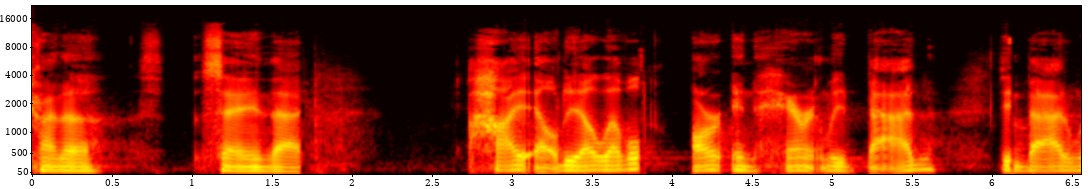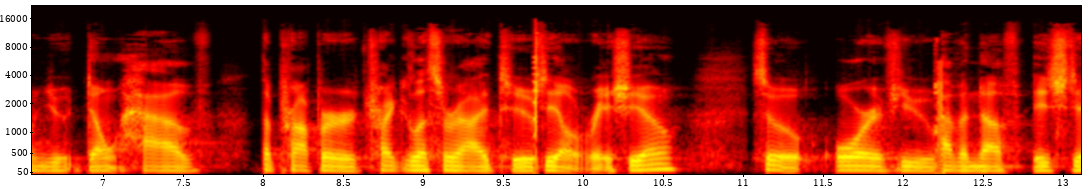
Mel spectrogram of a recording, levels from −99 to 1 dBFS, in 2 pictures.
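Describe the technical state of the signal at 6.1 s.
From 6.08 to 6.15 s, just after "aren't inherently bad", damaged data in the compressed stream makes the decoder lose frame sync, producing a brief chirp, squawk, click or short hole.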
